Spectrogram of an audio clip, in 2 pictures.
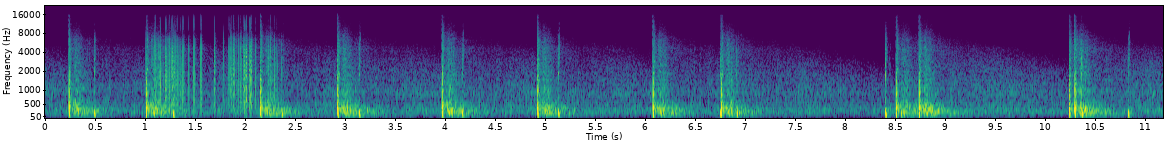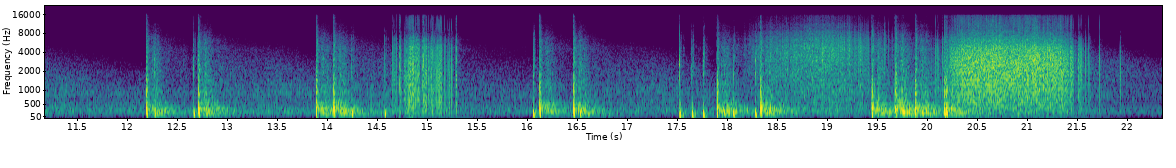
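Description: A 36-shot, 1.25-inch consumer firework cake firing, with a sharp report about once a second, each followed by a fading crackling tail. Near the end the shots come in a rapid cluster and merge into a loud, dense crackling finale that cuts off about half a second before the end, leaving a short fading echo.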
